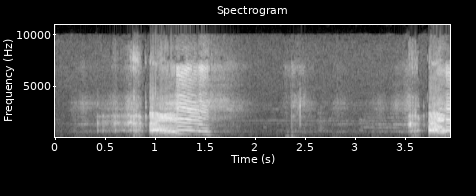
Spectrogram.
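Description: A dog gives odd, strained whining yowls, rich in harmonics, with a pause between two bursts.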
